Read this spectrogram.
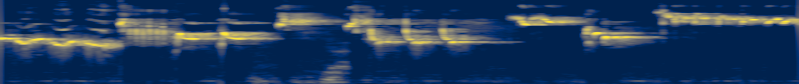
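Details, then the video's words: Orange-headed thrush singing a varied, fast song of clear whistled phrases, buzzy notes and trills that jump between low and very high pitches, with short pauses between bursts and faint low thuds beneath. "Simak Irama Lagunya Anis Kembang"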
